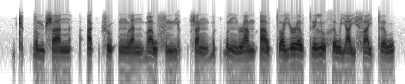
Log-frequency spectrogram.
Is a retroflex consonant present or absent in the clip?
present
